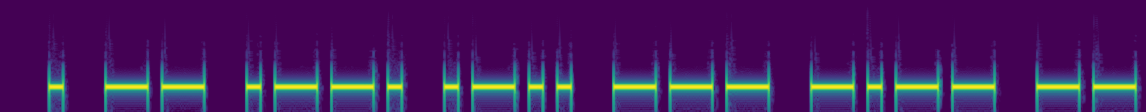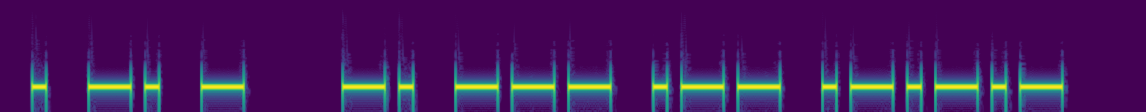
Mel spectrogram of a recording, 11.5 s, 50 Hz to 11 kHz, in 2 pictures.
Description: Morse code, heard as a keyed tone, about 17 wpm, 700 Hz. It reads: EMPLOYMENT NOW.
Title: Sentences from Top 1500 Words 17wpm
